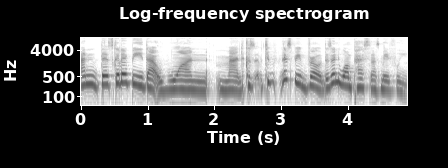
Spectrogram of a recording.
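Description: A woman talks at a fairly quick pace, her pitch swinging very widely. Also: fairly high pitch for a woman. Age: 20s. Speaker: content creator. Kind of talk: casual chat.

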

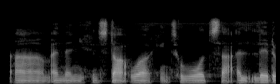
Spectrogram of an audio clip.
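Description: Over a quiet background, a man with a British accent delivers a very deep, low voice in a bright, sharp tone with monotone, flat intonation. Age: 20s. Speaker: podcast host. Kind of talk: solo monologue on self-improvement. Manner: hesitant, many fillers.

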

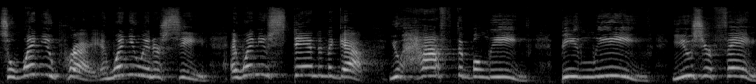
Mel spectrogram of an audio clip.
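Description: In a raised, projected voice with a bright, sharp tone, someone speaks animatedly and enthusiastically at a fairly slow pace with ordinary pitch variation. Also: woman, extremely high pitch for a woman. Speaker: podcast host and prayer teacher. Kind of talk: charismatic Bible teaching and fervent exhortation to believe. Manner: emphatic, insistent repetition building preacher-like momentum; animated, enthusiastic.

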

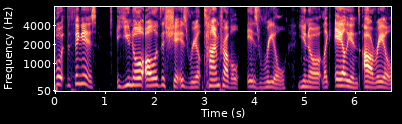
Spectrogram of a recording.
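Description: On a very clean recording with a silent background, a woman with a normal speaking voice talks fairly slowly at a medium pitch, her intonation lively. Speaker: podcast co-host. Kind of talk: casual chat.

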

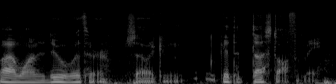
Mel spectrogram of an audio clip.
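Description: A man with an American accent talks at a fairly quick pace, somewhat breathy. The recording is very clean, with a silent background. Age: 20s. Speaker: podcast host. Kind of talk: casual solo talk. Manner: animated.

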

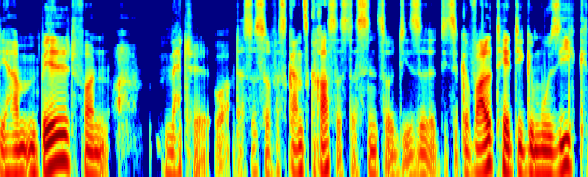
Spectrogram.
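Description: Recorded very cleanly with a silent background, the speaker has a non-native accent and a dry, close sound with no echo. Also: man. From outside Germany. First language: not German (speaking German). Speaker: podcast host. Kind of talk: casual interview conversation. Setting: recorded in a trailer at an event venue.

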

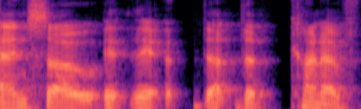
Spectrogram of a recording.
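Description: A man's voice has a bright, sharp tone. The recording is very clean with a silent background. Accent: British. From Britain. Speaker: options trader and trading educator. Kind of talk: casual interview.

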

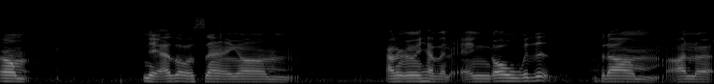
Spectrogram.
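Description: A man with an Australian accent speaks at a fairly slow pace, leaving long, frequent pauses. His intonation is monotone and flat. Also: medium pitch for a man. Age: 20s. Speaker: rapper. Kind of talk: casual chat.

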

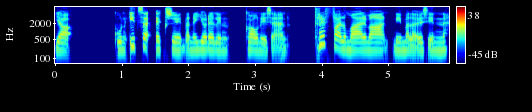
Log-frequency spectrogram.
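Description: A woman speaks at medium pitch, the sound dry and close with no echo. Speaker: podcast host. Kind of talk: casual chat.

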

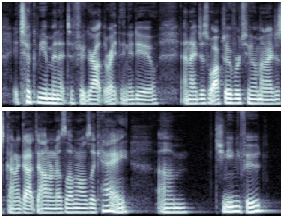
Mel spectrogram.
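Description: This woman talks at a very fast pace in an American accent, her pitch very deep and low with ordinary variation. The recording is very clean, with a silent background. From US South, Atlanta. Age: 40s. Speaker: mental health worker in recovery. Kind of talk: casual chat. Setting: studio.

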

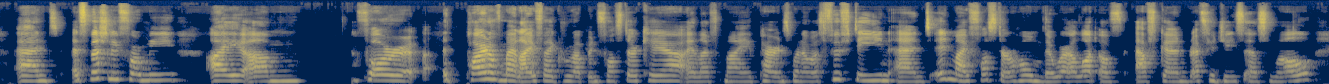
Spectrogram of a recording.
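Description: A woman with a German accent speaks at a fairly slow pace, her high, bright, sharp voice holding fairly even intonation. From Germany. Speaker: guest, podcast listener. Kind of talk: casual chat. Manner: nervous.

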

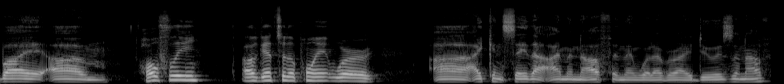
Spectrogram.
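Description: Over a silent background in a very clean recording, a man's medium-pitched voice has a dark, mellow tone and lively intonation. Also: moderate pace. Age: 20s. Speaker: podcast host. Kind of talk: casual chat.

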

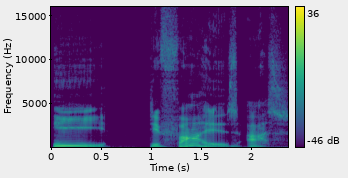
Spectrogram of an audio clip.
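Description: Putting on a robotic character voice, a man speaks at a medium pitch.

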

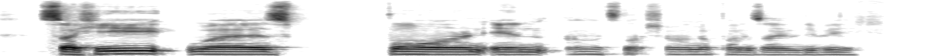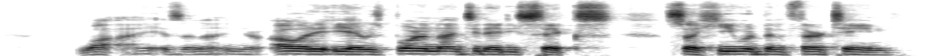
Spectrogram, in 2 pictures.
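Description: Speaking in a Dublin accent at a moderate pace, a man holds a medium pitch with monotone, flat intonation. His loudness swings widely. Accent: Dublin Irish. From Ireland, Dublin. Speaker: filmmaker. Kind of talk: casual chat. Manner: halting.

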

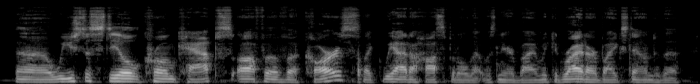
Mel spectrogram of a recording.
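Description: Here is a man with an ordinary speaking voice, medium in pitch with ordinary pitch variation. He speaks at a moderate pace on a very clean recording with a silent background. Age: 50s. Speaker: firearms business owner. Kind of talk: casual chat.

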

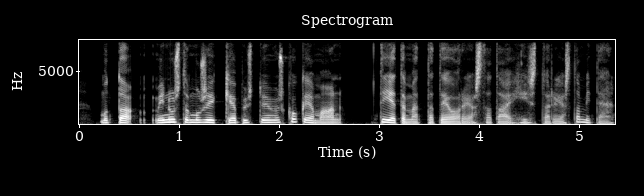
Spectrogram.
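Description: A woman speaks in a normal speaking voice at medium pitch and a moderate pace with ordinary pitch variation, the sound dry and close with no echo on a very clean recording with a silent background. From Oulu, Finland. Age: 20s. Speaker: podcast co-host. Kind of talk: casual chat.

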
